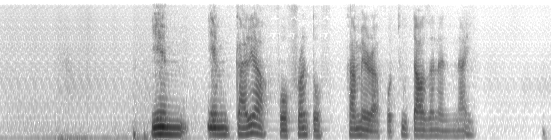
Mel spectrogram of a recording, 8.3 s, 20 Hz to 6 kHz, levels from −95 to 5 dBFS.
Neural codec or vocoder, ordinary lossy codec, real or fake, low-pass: codec, 16 kHz, 0.4 kbps, LongCat-Audio-Codec; none; fake; 5.4 kHz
